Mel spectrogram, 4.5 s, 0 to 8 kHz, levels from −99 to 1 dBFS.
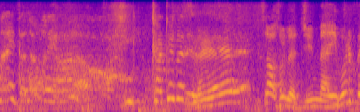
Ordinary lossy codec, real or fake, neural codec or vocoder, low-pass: none; fake; codec, 24 kHz, 0.9 kbps, WavTokenizer, medium speech release version 2; 7.2 kHz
